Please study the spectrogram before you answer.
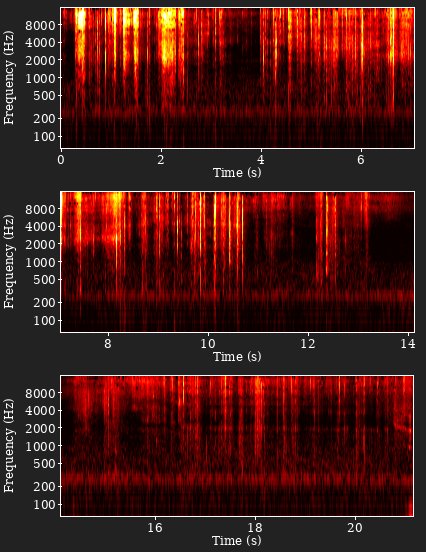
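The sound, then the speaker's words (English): Tearing and crinkling as a packet of tea bags is opened, with sharp bursts of wrapper rustle over roughly the first half. Quieter, sparse crackles follow, and a faint steady low hum sits underneath throughout. “Let's open up a packet here.”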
